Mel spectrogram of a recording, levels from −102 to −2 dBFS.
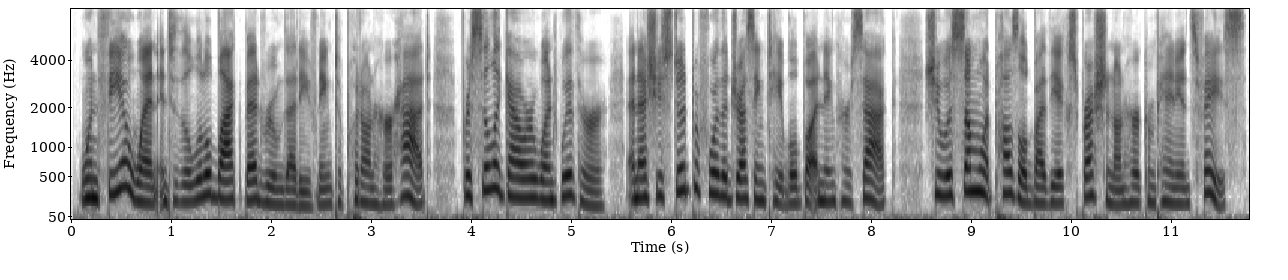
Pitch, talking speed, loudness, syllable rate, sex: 215 Hz, 215 wpm, -19 LUFS, 5.9 syllables/s, female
